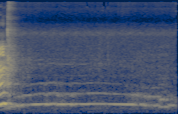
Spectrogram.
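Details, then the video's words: A sharp opening cry gives way to a level, droning, low yowl held for nearly two seconds and then trailing off, from two domestic cats fighting. "Cat fighting videos"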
